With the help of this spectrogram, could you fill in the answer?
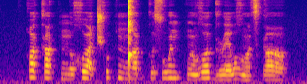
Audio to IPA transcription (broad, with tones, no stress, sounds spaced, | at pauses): qʷ ɛ˦ k ɑ˧ k ŋ ə˨ χʷ ɑ˦˨ t͡ʃʰ ʊ˦ k ŋ͡ǃ ɑ˧ ɡ k ʊ˧ s w ə̃˦ ɡ kʷ ɛ̃˨ ʁʷ ɜ˦ ɡ ɹ ɛ˨˦ w ʁʷ ɑ̃˨ s ɡ ɑ˦˨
